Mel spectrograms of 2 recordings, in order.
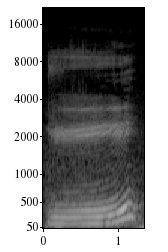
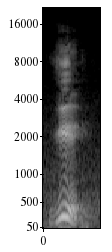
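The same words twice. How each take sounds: First: The pitch rises from low to high. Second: The pitch falls from high to low. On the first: "Second tone is from low to high" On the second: "from high to low"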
